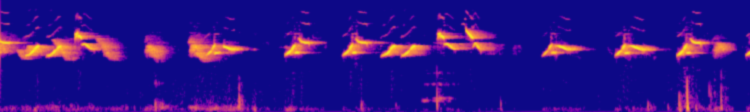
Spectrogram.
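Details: Rapid song of a double-collared seedeater, noted for its speed: a nearly continuous run of sharp upslurred chirps, some doubled, broken by brief gaps, with a few soft knocks in the background.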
